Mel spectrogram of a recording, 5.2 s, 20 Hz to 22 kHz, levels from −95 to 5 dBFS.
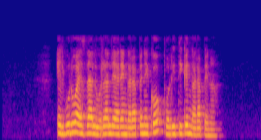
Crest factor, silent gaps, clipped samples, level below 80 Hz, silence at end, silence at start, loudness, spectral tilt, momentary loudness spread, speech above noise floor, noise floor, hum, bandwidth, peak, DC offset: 16 dB; none; under 0.1%; -64 dBFS; 0.9 s; 1.15 s; -14 LUFS; -8 dB/octave; 8 LU; 59 dB; -72 dBFS; none; 7.4 kHz; 0 dBFS; under 0.1%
